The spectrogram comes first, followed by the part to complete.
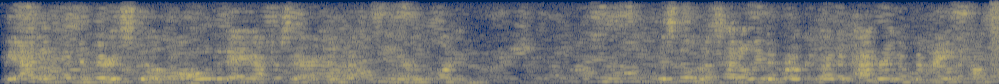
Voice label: female synthconv 5cm; SASSEC07

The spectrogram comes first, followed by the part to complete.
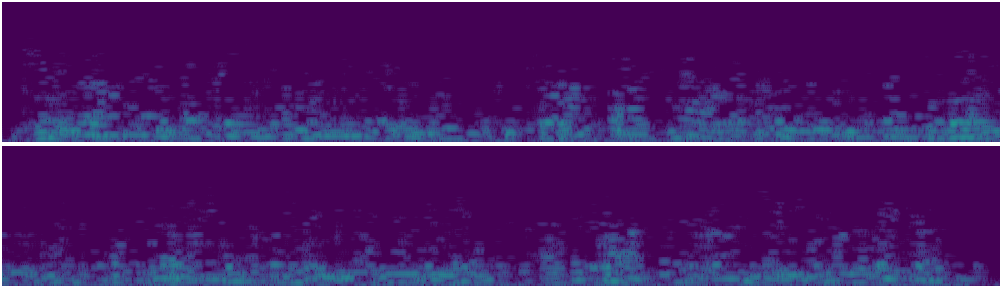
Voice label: male liverec

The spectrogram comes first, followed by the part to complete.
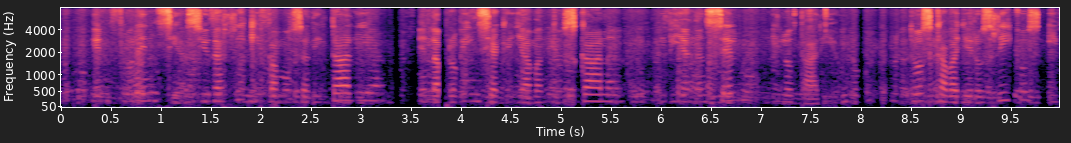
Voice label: female inst src; SiSEC08; SiSEC underdetermined

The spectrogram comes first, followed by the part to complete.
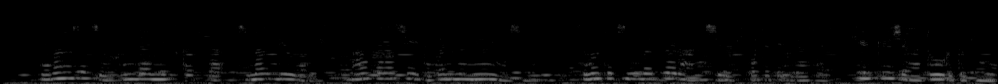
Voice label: female live rec; SiSEC10; underdetermined

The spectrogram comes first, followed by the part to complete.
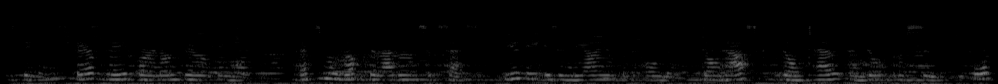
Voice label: test female live rec; SiSEC11; underdetermined

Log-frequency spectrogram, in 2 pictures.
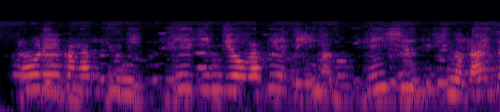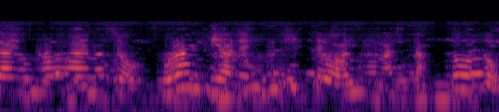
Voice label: female, live rec, 250ms, 1m

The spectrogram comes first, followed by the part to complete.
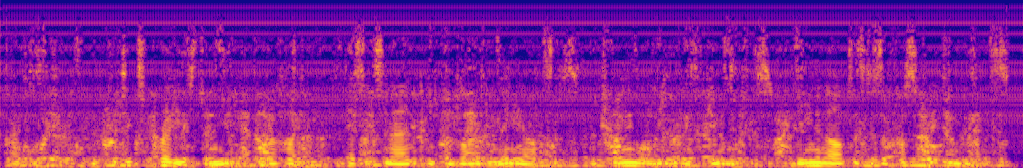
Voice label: male srec 130ms 50cm sim; SiSEC11; underdetermined

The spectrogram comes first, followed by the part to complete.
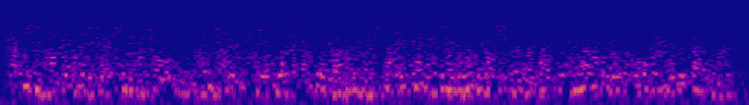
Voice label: female4 liverec 250ms 5cm src

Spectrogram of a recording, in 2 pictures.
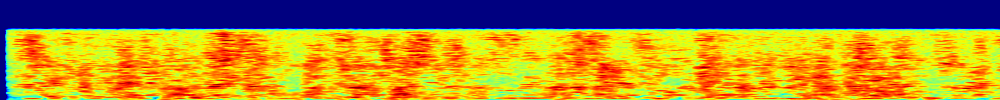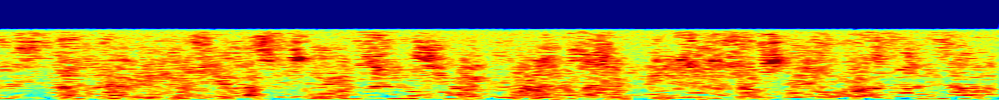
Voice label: male; SiSEC08; SiSEC underdetermined

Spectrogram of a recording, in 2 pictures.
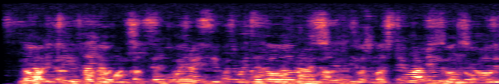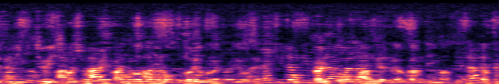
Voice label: male live rec

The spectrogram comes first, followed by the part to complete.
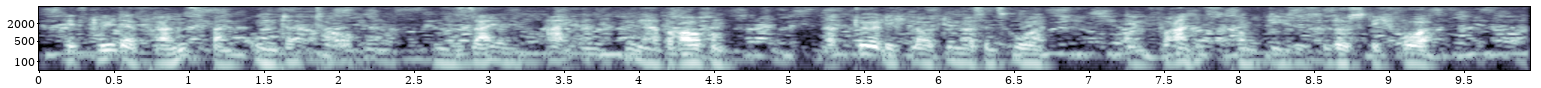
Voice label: male; SiSEC08; SiSEC underdetermined

